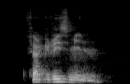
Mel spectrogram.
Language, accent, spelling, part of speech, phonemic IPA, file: French, France, faire grise mine, verb, /fɛʁ ɡʁiz min/, LL-Q150 (fra)-faire grise mine.wav
- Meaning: 1. to look glum, to have a long face 2. to behave coldly towards, to treat coldly; to cold-shoulder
